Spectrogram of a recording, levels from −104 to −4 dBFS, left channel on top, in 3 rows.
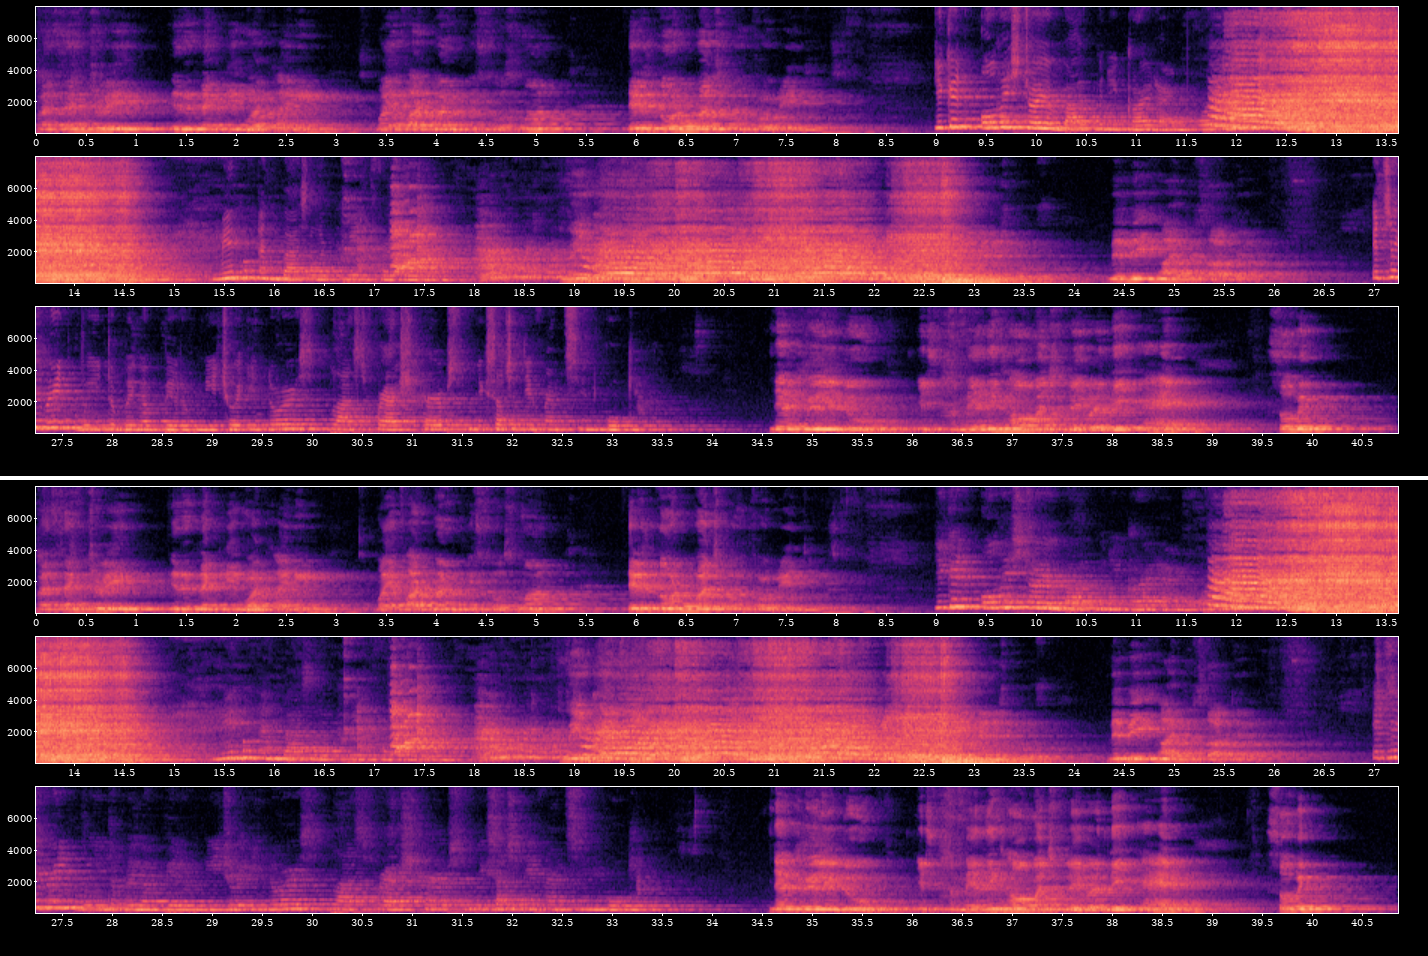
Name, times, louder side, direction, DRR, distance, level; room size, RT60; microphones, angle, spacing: voice 1, 0.0-1.1 1.3-2.9 3.4-5.2 5.9-7.9 18.9-21.4 21.9-23.7 24.3-25.8 34.6-35.7 36.0-38.7 39.6-39.9, equal, 90° right, -3 dB, 0.5 m, -30 dB
voice 2, 9.0-13.1 13.4-15.0 15.4-17.8 27.0-33.4, left 1 dB, 70° left, 2 dB, 0.3 m, -32 dB
sound 1, 11.6-14.6 16.7-16.9 17.2-17.5 18.0-22.9, equal, 20° right, 0.5 m, -24 dB
2.2 x 2.1 x 3.6 m, 2.2 s
head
